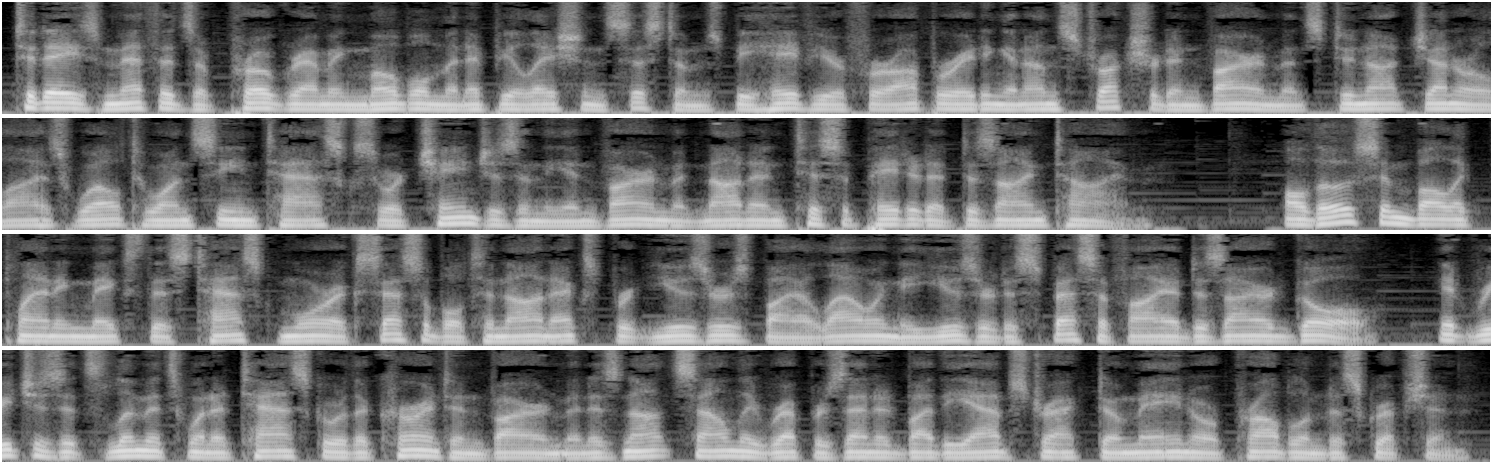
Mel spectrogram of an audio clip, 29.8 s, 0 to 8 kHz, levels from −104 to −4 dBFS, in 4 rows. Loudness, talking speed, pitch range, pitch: -24 LUFS, 145 wpm, 85-95 Hz, 90 Hz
